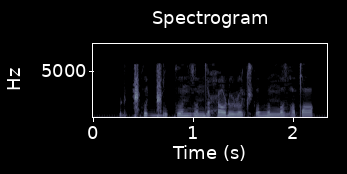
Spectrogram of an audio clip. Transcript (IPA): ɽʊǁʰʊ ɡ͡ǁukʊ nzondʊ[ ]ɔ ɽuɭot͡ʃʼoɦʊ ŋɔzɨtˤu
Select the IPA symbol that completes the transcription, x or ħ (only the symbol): ħ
